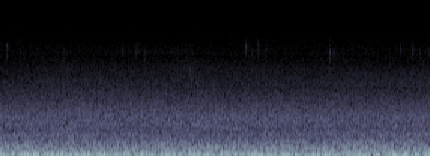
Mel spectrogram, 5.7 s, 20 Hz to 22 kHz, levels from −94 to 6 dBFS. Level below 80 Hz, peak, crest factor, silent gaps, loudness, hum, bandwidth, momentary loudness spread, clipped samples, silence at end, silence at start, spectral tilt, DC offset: -36 dBFS; -22 dBFS; 12 dB; none; -38 LUFS; none; 4.5 kHz; 2 LU; under 0.1%; 0 s; 0 s; -9 dB/octave; under 0.1%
